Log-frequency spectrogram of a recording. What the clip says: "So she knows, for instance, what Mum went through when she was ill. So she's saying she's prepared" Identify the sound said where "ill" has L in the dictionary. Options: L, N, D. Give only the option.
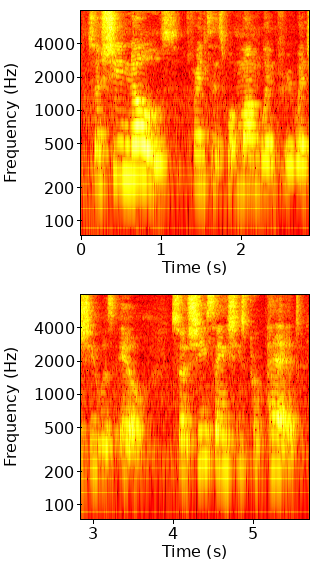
L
